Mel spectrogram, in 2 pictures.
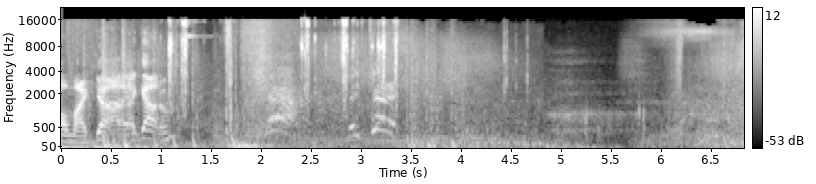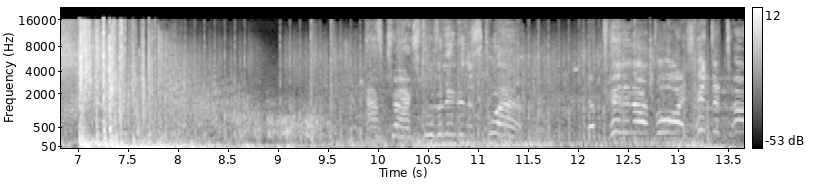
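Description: Battle noise rumbles and booms all around.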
